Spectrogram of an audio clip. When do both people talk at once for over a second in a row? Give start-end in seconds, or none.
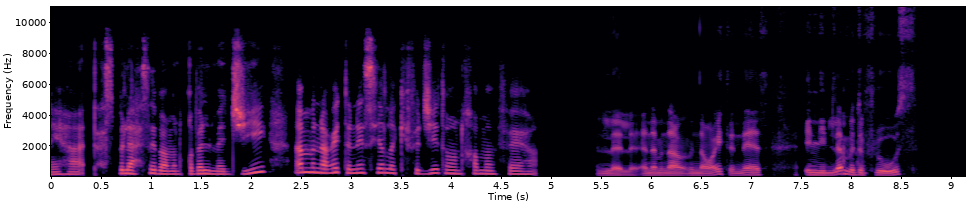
none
